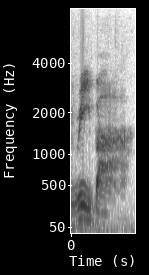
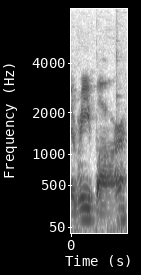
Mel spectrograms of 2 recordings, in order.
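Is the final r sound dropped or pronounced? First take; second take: dropped; pronounced. First: The word ends in an open ah, no r. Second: The word ends with a clear r sound. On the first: "If you go to Boston, Massachusetts, they say reba" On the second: "they don't say rebar"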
